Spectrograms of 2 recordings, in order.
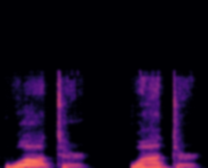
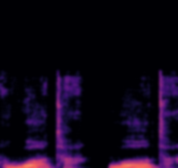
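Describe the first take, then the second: First: American "water" with an A and a clear final R; American pronunciation. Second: British "water" with an open O, no R; British pronunciation. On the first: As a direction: open "water" into American "WAH-ter". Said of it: "acá si es una A". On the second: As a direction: round "water" into British "WOH-tah". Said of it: "el sonido de una O abierta". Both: Shown as a demonstration.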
